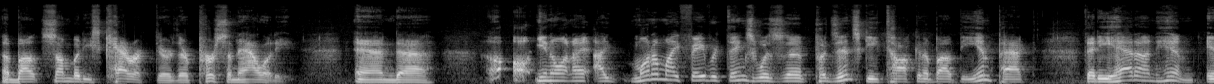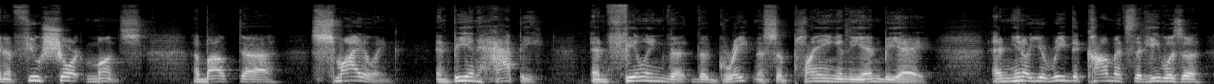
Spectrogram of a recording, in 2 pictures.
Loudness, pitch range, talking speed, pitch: -16 LUFS, 120-170 Hz, 155 wpm, 135 Hz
